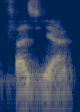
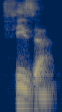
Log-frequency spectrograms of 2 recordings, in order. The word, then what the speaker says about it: Fiza: Oh, Fiza. Fiza. Fee, like hi.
